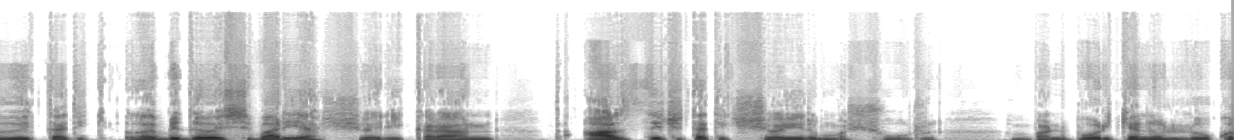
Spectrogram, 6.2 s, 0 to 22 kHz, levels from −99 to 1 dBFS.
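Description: Throughout, the speech sounds grainy and rough rather than swirly, with bands noise-filled and nothing above 20.2 kHz, likely Opus compression at a low rate around 16 kbps.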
